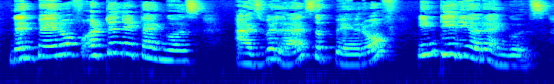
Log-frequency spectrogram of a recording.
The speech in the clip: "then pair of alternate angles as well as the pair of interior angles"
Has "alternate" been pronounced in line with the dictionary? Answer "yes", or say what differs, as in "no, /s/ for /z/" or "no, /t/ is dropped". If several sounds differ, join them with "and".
no, /l/ is dropped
